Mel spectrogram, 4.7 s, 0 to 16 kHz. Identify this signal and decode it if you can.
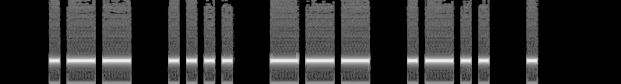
Morse code, heard as a keyed tone, about 18 wpm, spaced as for 15 wpm, 1000 Hz. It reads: WHOLE
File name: qotdfiles / 15wpm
